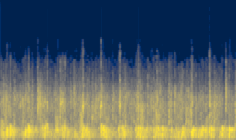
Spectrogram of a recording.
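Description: An audience at an Orthodox Christian gathering breaks into loud, dense applause, a continuous close wash of clapping that holds steady throughout.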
